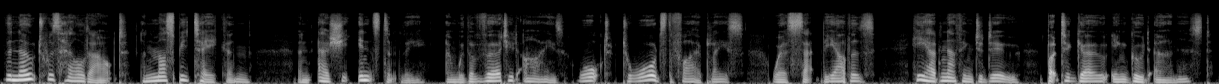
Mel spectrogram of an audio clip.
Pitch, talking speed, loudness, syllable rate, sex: 135 Hz, 175 wpm, -21 LUFS, 5.0 syllables/s, female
